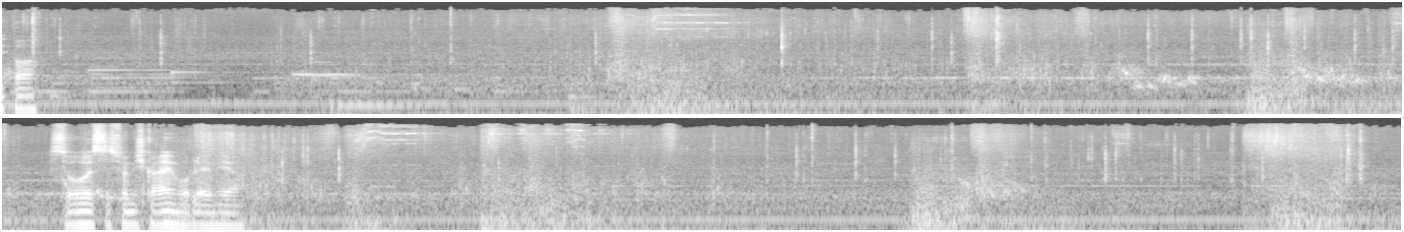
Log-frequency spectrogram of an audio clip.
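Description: Gentle, atmospheric music plays steadily.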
